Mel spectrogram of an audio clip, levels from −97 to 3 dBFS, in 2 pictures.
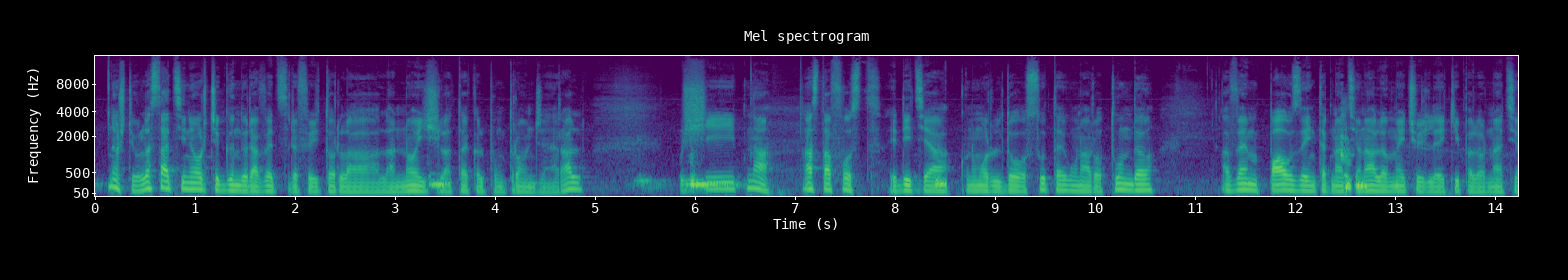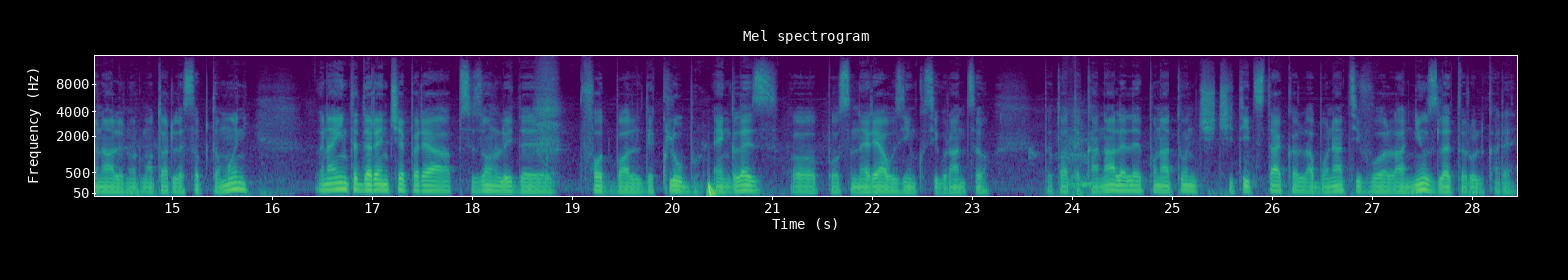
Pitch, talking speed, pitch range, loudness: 95 Hz, 130 wpm, 85-110 Hz, -29 LUFS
